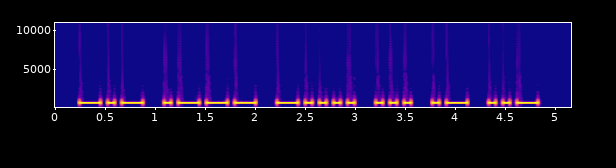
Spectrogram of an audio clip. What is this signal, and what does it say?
Morse code, heard as a keyed tone, about 17 wpm, 700 Hz. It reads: KJ6SAU
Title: USA Callsign DE Callsign 17wpm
